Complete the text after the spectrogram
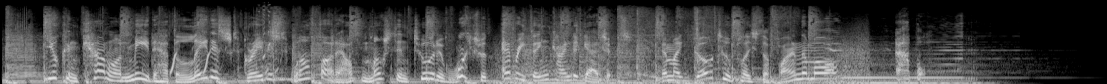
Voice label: Tech Commercial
